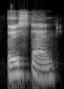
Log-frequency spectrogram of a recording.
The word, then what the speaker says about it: Øystein: Can I hear you say it? Øystein. Øystein. Øystein. Yeah, it's kind of a tone in there that doesn't. It's kind of a very typical Norwegian kind of thing.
